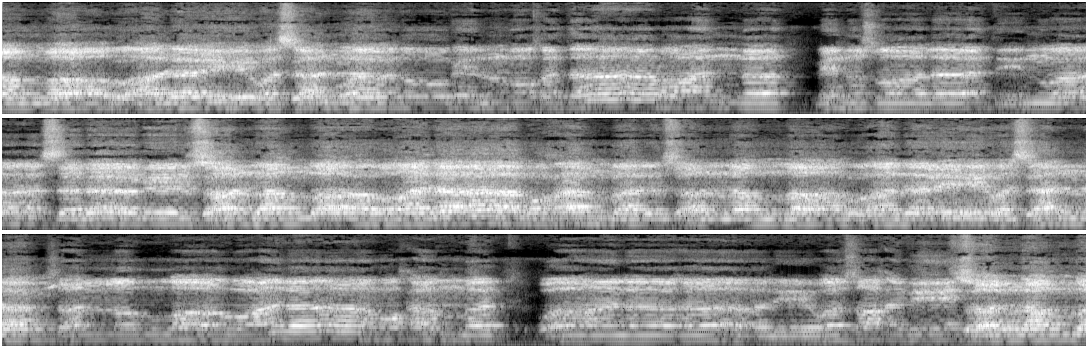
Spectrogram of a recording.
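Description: Men's voices chanting an Arabic sholawat in slow melodic phrases, without instruments. There are short breaks for breath about eight seconds in and again near the end.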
